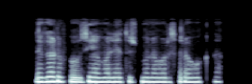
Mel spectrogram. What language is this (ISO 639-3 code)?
pus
